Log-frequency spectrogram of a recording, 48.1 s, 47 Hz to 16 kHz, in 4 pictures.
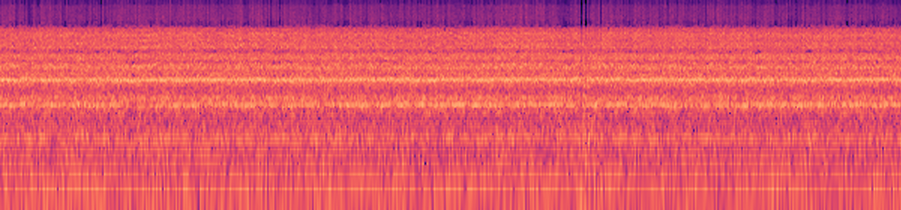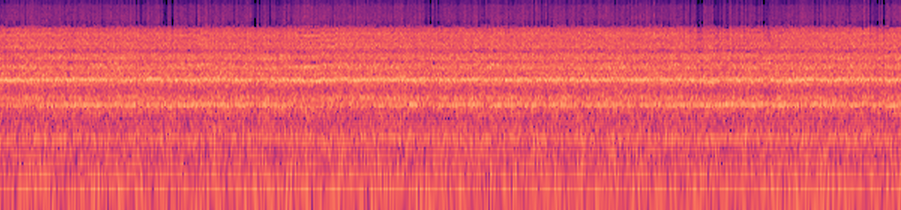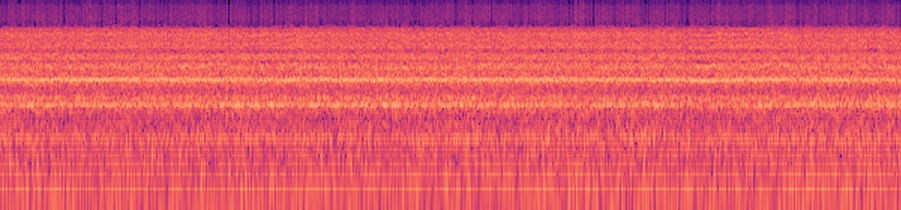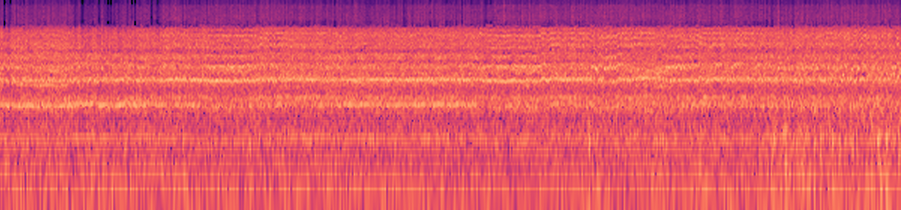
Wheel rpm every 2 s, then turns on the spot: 230, 230, 230, 240, 230, 240, 240, 230, 230, 230, 230, 230, 230, 240, 230, 230, 230, 230, 220, 220, 230, 220, 220, 230.
none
